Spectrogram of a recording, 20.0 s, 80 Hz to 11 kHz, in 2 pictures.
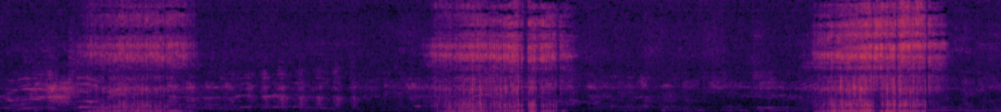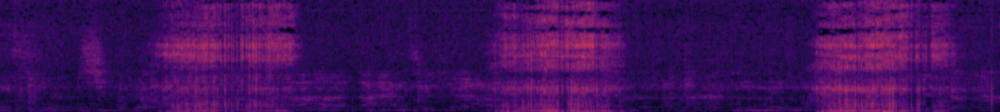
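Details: Adult woman asleep: loud, regular snoring at about 10 to 11 breaths a minute, with a rattling vibration on each inhale.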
